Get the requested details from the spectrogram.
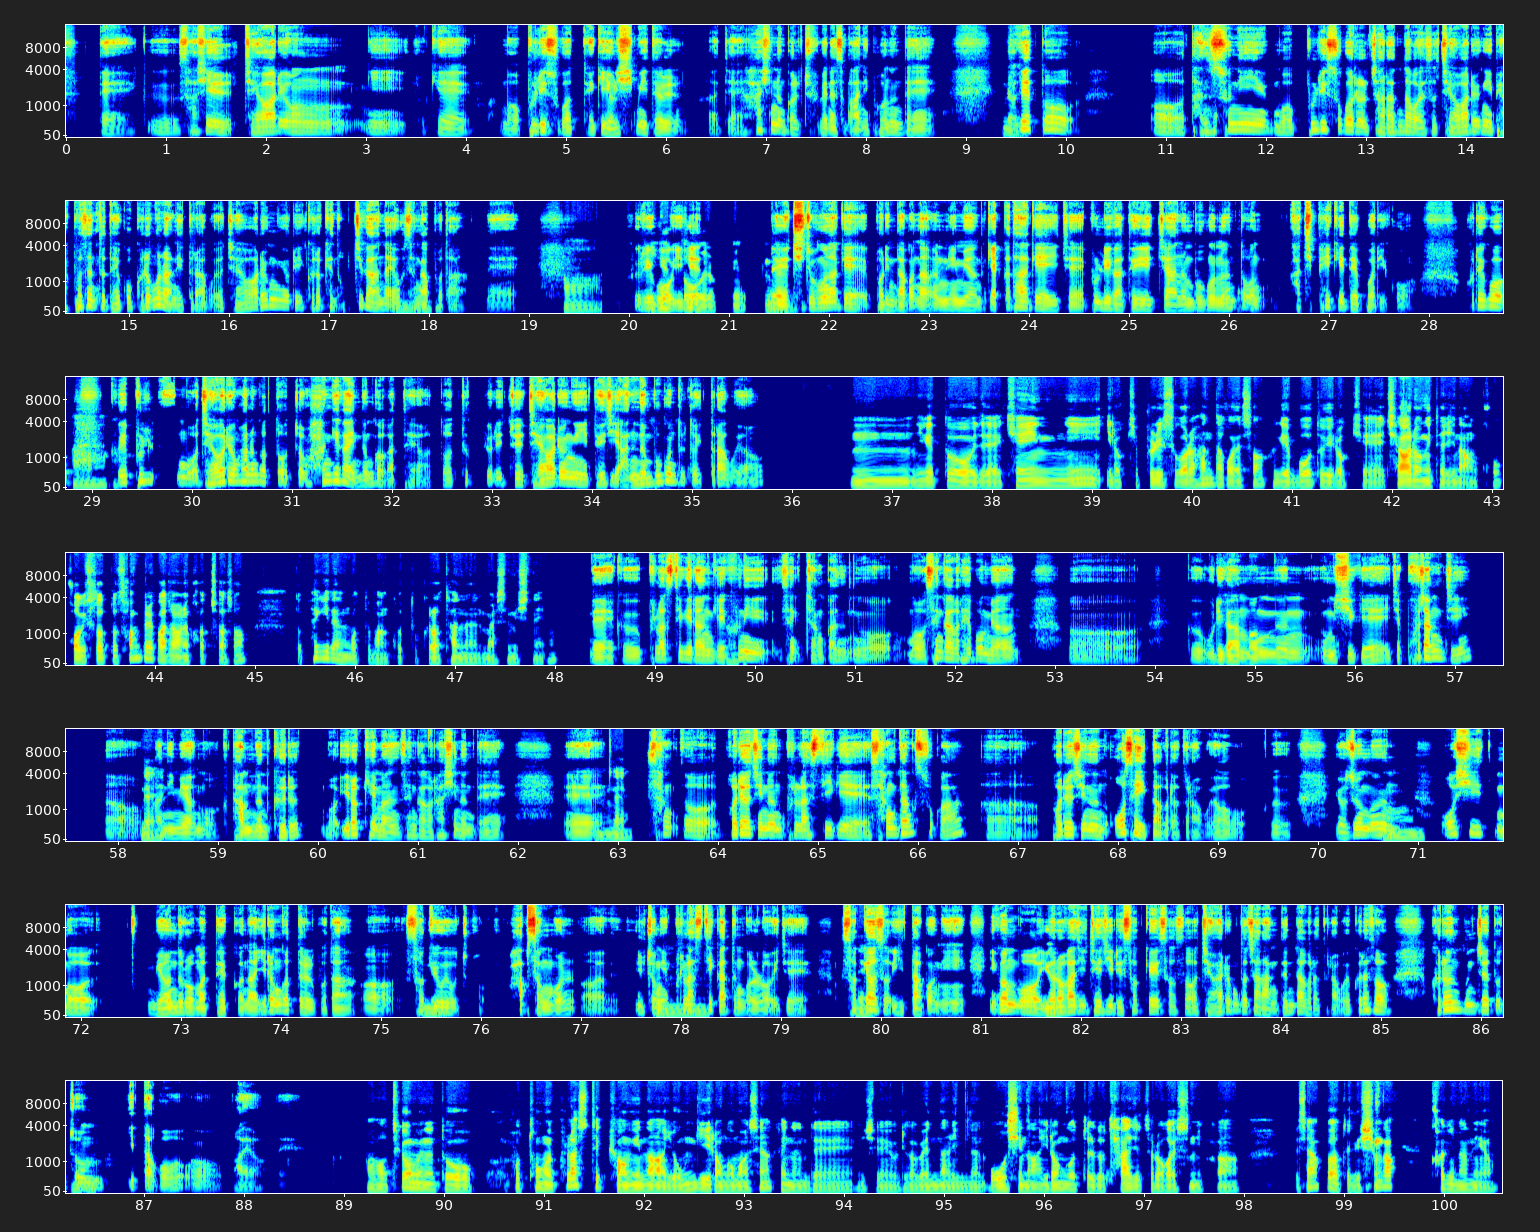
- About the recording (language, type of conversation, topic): Korean, podcast, 플라스틱 쓰레기 문제, 어떻게 해결할 수 있을까?
- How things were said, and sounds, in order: other background noise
